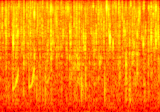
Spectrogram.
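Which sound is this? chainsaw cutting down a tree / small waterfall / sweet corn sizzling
small waterfall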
